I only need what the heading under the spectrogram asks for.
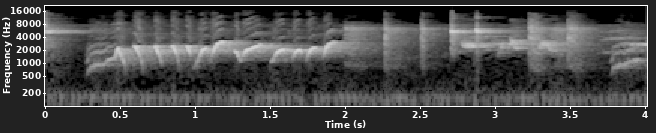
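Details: White-rumped shama of the Malaysian type singing full fighter song in a cage: a rapid string of about a dozen upswept whistled notes, then scratchy chatter and high whistles, with a low hum throughout.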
